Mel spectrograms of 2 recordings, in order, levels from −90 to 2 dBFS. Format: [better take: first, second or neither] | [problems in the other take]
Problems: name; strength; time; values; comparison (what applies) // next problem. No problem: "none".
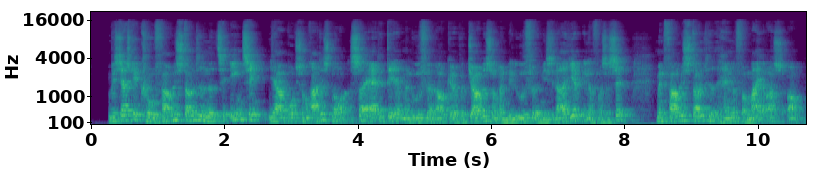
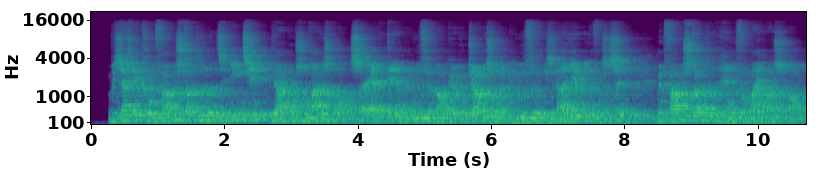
first | room echo; strong; dies away in 2.3 s; slight in the first // off-mic speech; far; far in the first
